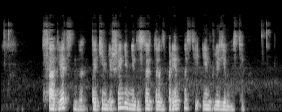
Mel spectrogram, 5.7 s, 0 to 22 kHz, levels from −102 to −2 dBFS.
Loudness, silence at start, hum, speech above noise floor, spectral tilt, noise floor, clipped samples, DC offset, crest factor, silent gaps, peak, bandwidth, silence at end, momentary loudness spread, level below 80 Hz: -24 LUFS; 0.05 s; none; 46 dB; -5.5 dB/octave; -69 dBFS; under 0.1%; under 0.1%; 20 dB; none; -4 dBFS; 9.6 kHz; 0.75 s; 20 LU; -62 dBFS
